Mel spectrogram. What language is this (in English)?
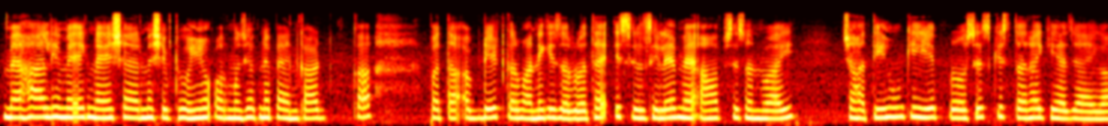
Urdu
